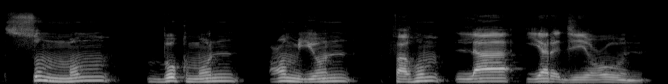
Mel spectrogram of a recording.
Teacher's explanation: Acá también veremos esa parte que en general, en realidad la palabra es summun, pero en árabe es cuando viene una N como consonante y luego sigue una ba, entonces la N se convierte en un sonido de M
